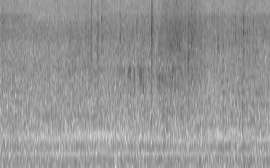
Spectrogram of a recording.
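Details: Honey bees in a hive during harvesting while frames are inspected: a steady low droning hum with layered tones, even in loudness throughout, with faint clicks and knocks from handling.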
